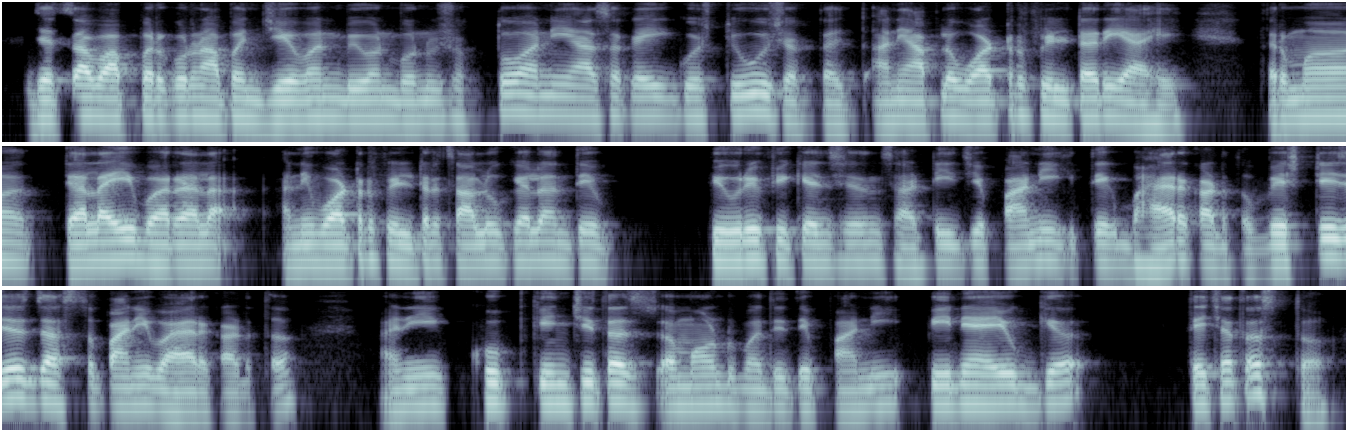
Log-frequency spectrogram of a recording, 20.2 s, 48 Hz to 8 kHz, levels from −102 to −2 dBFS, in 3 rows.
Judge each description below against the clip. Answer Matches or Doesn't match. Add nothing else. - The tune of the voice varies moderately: Doesn't match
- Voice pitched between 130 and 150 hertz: Doesn't match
